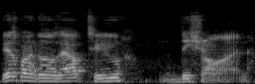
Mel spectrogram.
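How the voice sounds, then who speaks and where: A man's voice: a little high, huge pitch swings, takes it slowly, a bit bright. A man hosting a casual livestream, ranting with lots of repetition and stumbling restarts. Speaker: streamer host.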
